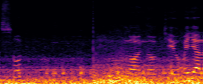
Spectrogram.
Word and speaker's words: sud: South tiếng Pháp nó đọc là sud.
